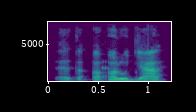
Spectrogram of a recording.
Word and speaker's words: aludjál: То есть это L на конце, она не произносится, да, чаще всего. Вот это L на конце, она не произносится, да? Это алудя, ты алудя, это можно,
